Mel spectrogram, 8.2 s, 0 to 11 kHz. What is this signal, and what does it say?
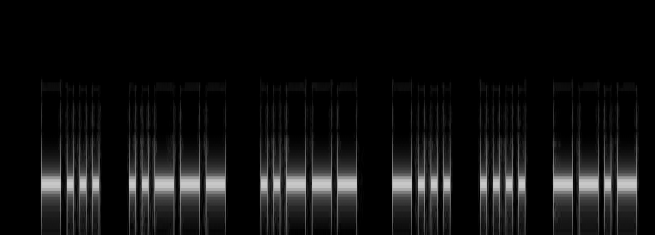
Morse code, heard as a keyed tone, about 15 wpm, spaced as for 12 wpm, 600 Hz. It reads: B22BHQ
